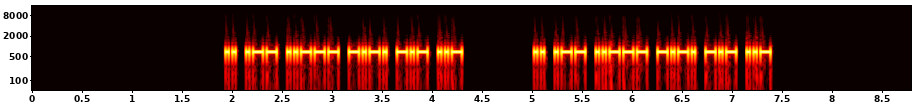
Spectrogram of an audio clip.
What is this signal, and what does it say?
Morse code, heard as a keyed tone, about 34 wpm, 700 Hz. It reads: IW2CKU IW2CKU
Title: DXCC-100 Call Signs - 6 Characters - Repeated 2x - 35wpm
